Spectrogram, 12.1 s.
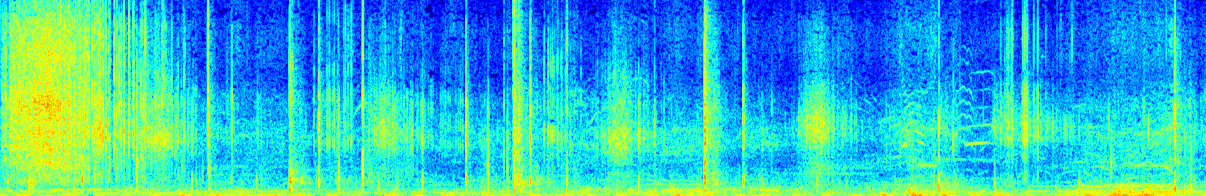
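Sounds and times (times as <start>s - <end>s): firecracker bangs: 0.0s - 8.4s
steady low rumble: 0.0s - 12.0s.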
